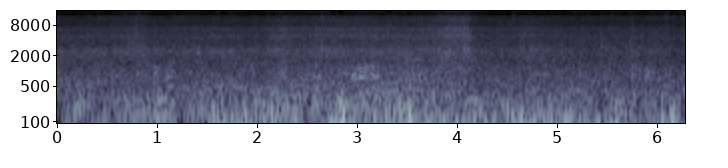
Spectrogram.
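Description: Wind buffeting the microphone over the wash of sea waves against the rocks, a steady rumbling hiss.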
